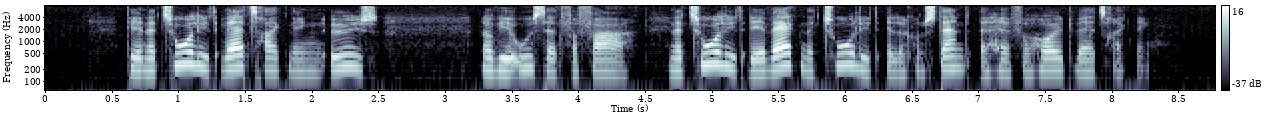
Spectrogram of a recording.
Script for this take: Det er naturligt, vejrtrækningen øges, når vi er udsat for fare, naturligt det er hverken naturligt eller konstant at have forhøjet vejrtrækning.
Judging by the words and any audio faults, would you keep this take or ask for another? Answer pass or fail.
pass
